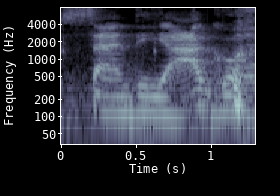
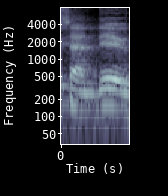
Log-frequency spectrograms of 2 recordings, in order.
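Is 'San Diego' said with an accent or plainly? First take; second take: accented; plain. First: It is said with an imitated, put-on accent. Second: It is said in a plain, ordinary accent. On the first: "he says it with like an accent" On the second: "He don't say San Diego"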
